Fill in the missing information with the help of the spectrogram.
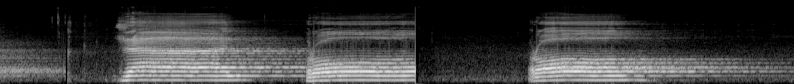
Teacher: جیسے سا زبان کی نوک سے پڑھا تھا ہم نے، باریک پڑھا تھا، اسی طرح رال زبان کی نوک سے اور باریک پڑھا جائے گا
